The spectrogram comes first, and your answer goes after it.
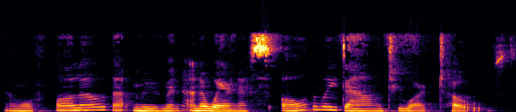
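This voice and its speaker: A woman guiding a body scan meditation as a yoga teacher, giving gentle, soothing instructions with long pauses. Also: mid-range voice, gravelly, muffled recording.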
